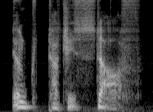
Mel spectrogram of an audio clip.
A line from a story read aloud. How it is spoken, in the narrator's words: muttered Carding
